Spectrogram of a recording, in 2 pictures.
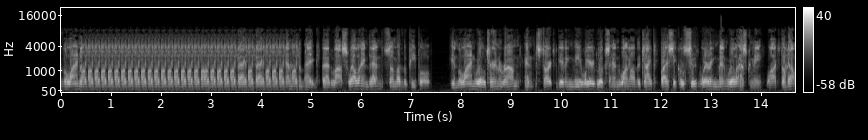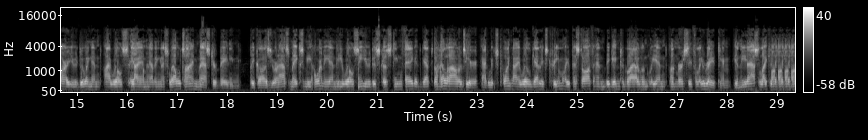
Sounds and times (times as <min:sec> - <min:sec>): Speech: 0:00.0 - 0:29.3.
